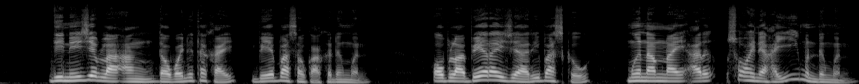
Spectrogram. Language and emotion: Bodo, disgusted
